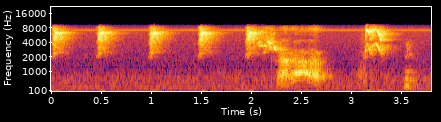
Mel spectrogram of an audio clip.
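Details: Pet male African grey parrot during an indoor talking session, giving a string of bright, high chirped whistles about every half second, then a lower, wavering speech-like phrase and a final squeak.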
